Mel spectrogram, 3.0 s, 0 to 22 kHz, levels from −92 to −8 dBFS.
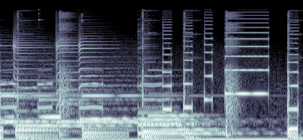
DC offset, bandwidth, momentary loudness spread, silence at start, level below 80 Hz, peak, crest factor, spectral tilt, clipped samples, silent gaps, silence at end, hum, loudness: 5%; 16.5 kHz; 4 LU; 0 s; -28 dBFS; 0 dBFS; 14 dB; -5.5 dB/octave; under 0.1%; none; 0 s; none; -15 LUFS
